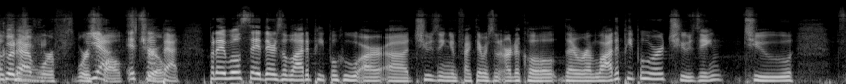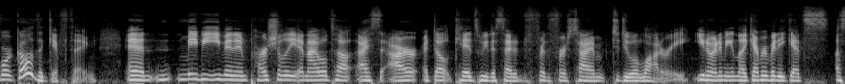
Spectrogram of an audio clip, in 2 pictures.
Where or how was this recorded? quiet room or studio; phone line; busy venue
busy venue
